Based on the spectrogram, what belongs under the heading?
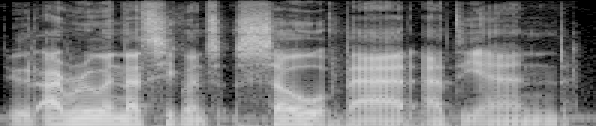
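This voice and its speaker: A man's voice: on the low side, unhurried, a bit bright, clear, resonant tone, soft background music. A young man chatting casually on a live stream, joking around in a slangy, self-mocking way as he rambles through a sponsor read. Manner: laid-back, joking, slangy with dude and bro. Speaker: card game streamer.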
